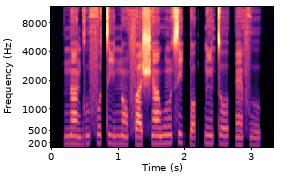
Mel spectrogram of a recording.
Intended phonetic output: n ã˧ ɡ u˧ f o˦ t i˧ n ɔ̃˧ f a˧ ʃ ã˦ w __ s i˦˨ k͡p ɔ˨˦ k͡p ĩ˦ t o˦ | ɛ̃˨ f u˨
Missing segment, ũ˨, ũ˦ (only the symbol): ũ˦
